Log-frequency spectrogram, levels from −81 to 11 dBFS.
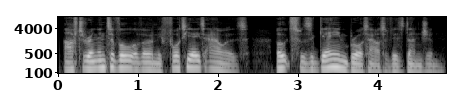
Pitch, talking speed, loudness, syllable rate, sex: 120 Hz, 195 wpm, -17 LUFS, 5.5 syllables/s, male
